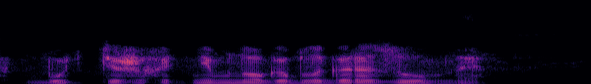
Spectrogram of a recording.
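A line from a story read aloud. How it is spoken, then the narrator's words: Whisper. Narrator (Russian): она прошептала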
